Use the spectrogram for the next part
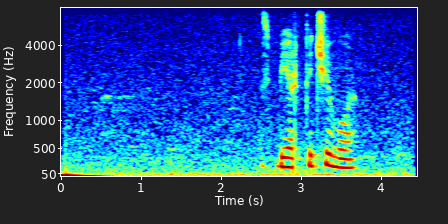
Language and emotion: Russian, neutral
